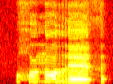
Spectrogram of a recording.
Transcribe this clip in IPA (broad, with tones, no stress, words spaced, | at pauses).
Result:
χu˦nɔ˦rɛ˦θ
